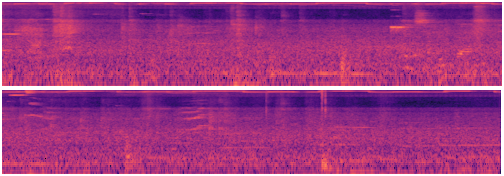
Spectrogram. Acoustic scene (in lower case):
bus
